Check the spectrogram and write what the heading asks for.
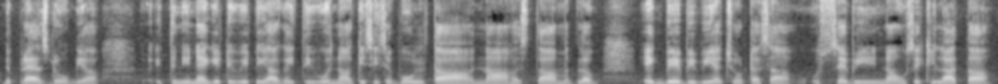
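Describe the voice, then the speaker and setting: A woman's voice: on the high side, little pitch movement, measured pace. A young woman earnestly recounting a personal testimony to a congregation, often turning to address her listeners directly. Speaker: devotee sharing a testimony.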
